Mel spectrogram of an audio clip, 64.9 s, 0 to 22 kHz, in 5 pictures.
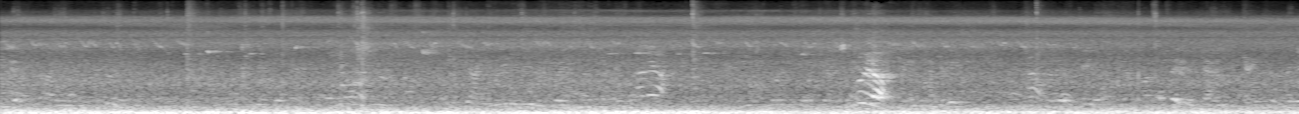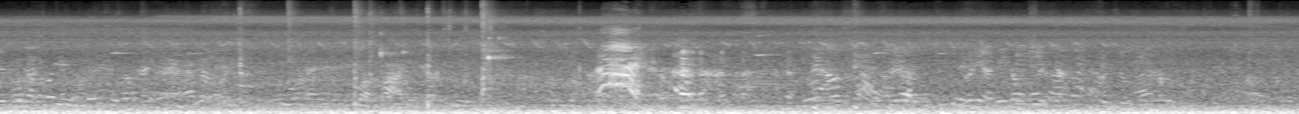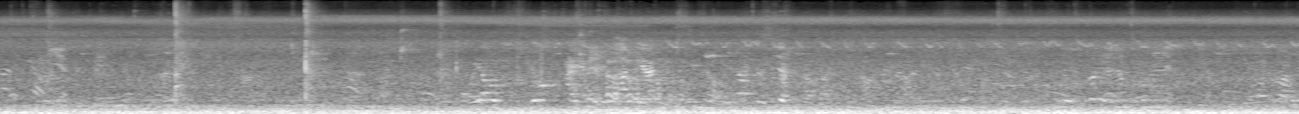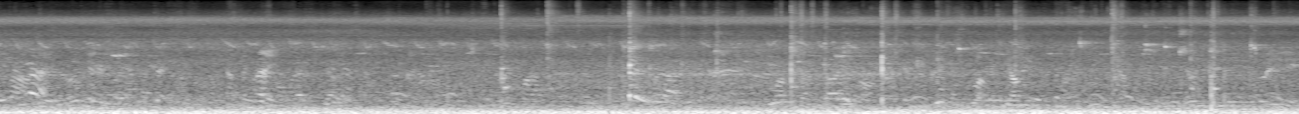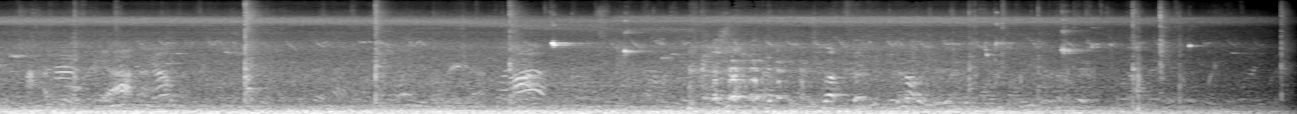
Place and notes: Perfection park, Taipei - Playing badminton
Playing badminton, Sony PCM D50 + Soundman OKM II
信義區, 台北市 (Taipei City), 中華民國, 23 June 2012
